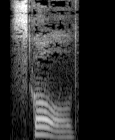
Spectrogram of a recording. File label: "scold", english spelling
